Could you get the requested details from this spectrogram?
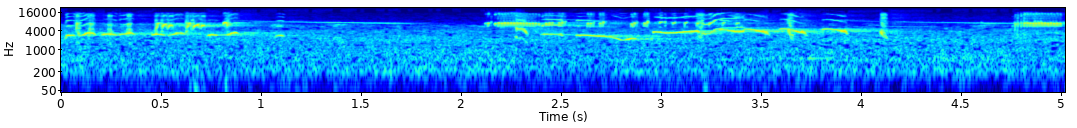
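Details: Song of an orange-headed thrush, known locally as anis merah, with ngakrak, ngeplong and nyiul styles: bursts of rapid high chatter alternating with long thin whistles and swooping, slurred whistled notes.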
